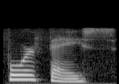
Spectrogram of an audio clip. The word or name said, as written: foreface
